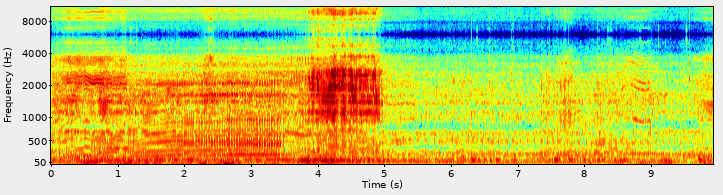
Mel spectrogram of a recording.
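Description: Motocross bike engine at low revs, heard through a helmet-mounted camera, its pitch dipping and rising over the first few seconds. A loud burst of rushing noise about four seconds in, then the engine runs quieter at low revs.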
